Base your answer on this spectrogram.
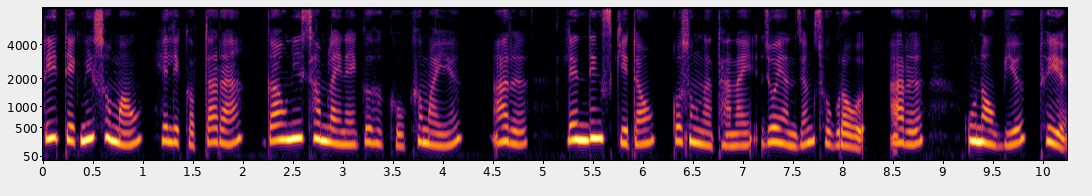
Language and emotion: Bodo, neutral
